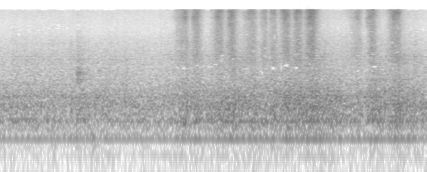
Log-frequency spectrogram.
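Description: Fingers rubbing in quick strokes across the surface of a gypsum-board panel model, starting about halfway in at roughly five strokes a second.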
